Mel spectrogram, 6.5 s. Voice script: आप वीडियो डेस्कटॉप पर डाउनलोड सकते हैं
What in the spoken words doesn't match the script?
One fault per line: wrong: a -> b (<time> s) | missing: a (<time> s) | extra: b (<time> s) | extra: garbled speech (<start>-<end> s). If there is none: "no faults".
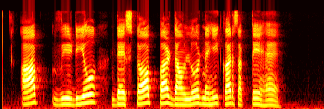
extra: नहीं कर (4.0 s)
